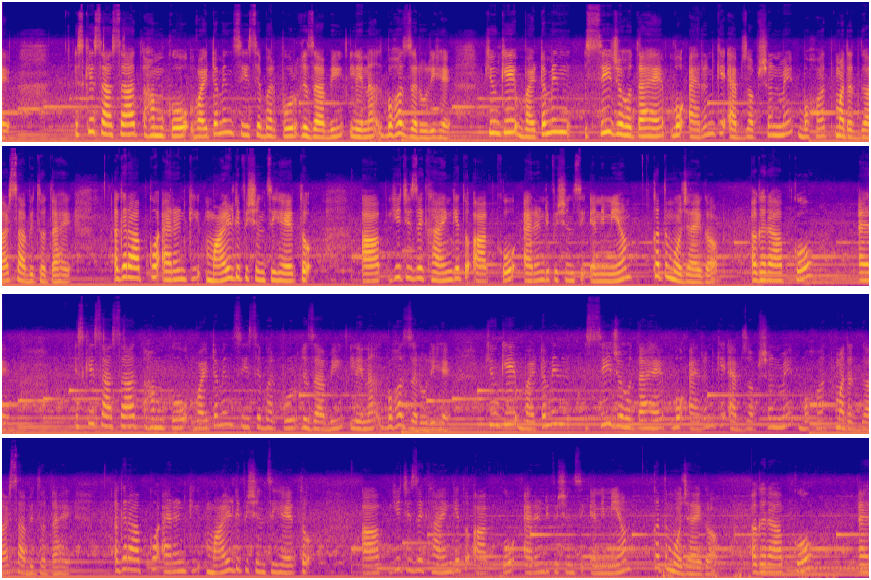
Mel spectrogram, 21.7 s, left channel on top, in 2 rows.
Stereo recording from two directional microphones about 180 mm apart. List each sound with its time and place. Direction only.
0.9 s speech: 35° left (ahead or behind)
